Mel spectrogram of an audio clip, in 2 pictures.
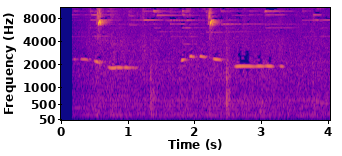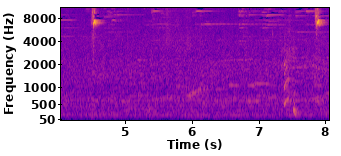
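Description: Small yellow songbird giving short, very high chirps about four times, the loudest sounds here, while a person whistles a few steady notes at it, each pair stepping down in pitch, in the first half.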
